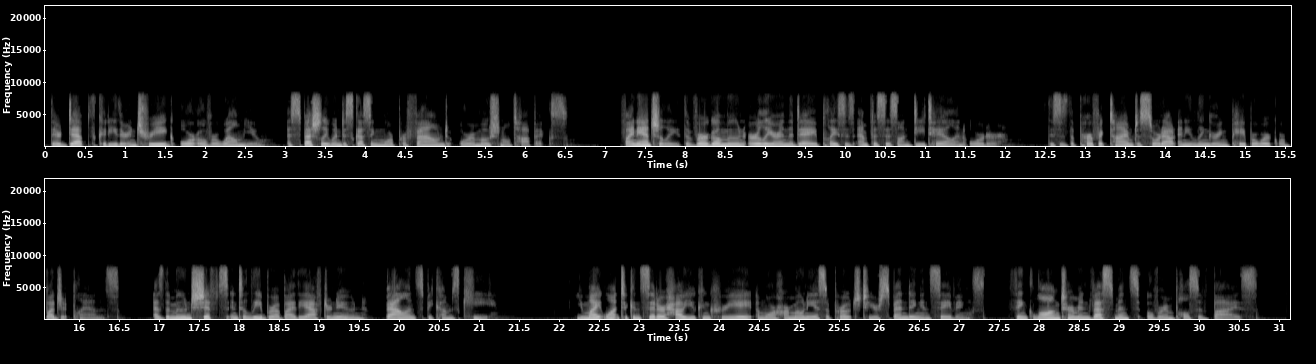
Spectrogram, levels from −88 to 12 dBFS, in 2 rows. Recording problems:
high frequencies cut off; noticeable; nothing above 8 kHz

